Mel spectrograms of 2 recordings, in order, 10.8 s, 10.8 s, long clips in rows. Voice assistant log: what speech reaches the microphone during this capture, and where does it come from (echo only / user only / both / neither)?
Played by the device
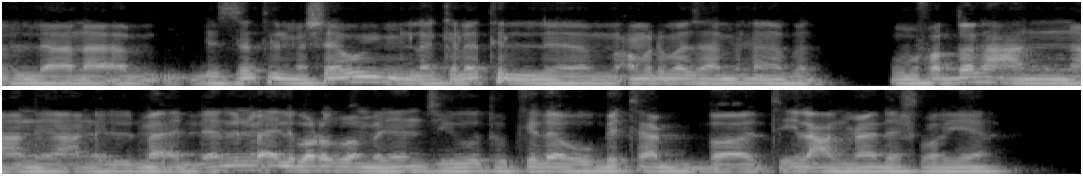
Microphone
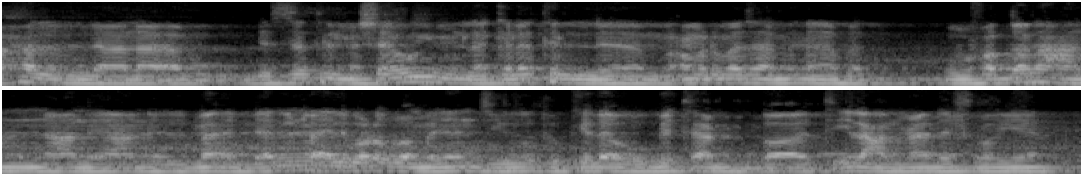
echo only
